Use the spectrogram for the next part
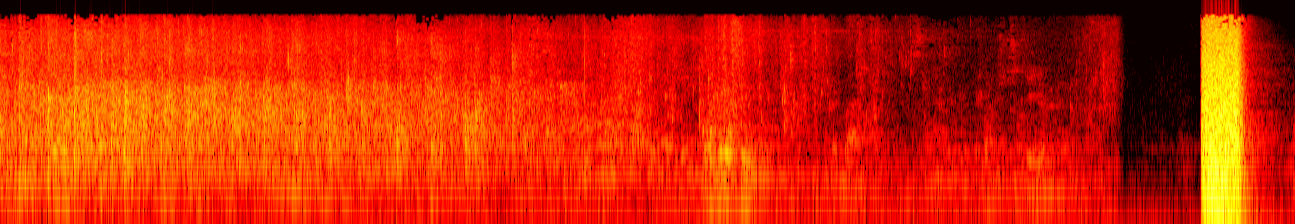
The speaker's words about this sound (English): An applause again.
